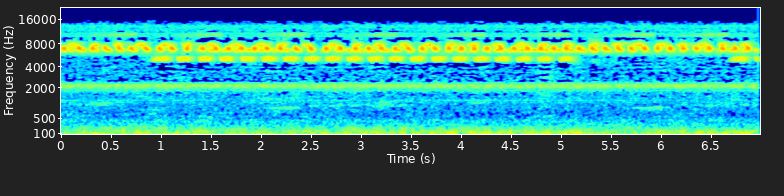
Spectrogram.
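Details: Crickets at night in a rural setting: fast, regular high-pitched pulse trains, a higher layer nonstop and a lower layer joining after a second and breaking off near the end, with a faint steady tone behind.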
